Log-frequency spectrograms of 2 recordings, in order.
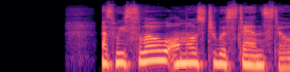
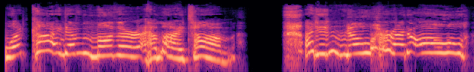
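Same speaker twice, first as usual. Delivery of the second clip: very high, wailing yell; high-pitched distraught outburst; anguished scream; 13 semitones higher, 4 dB louder than usual. A narrator's reading. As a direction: scream it out in despair. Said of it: "something I want to scream".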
